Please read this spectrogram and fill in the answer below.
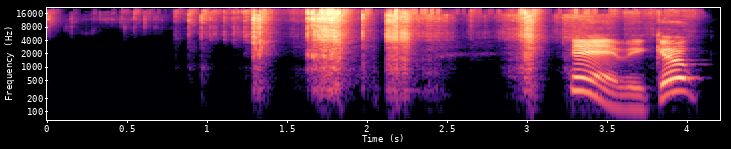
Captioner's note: tape peeling sound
